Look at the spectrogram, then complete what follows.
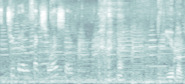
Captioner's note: Graham chuckles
